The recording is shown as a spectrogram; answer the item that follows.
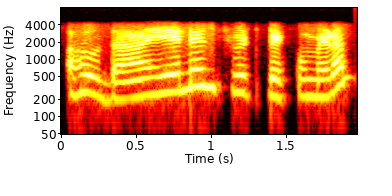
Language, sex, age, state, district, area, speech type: Kannada, female, 45-60, Karnataka, Hassan, urban, conversation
